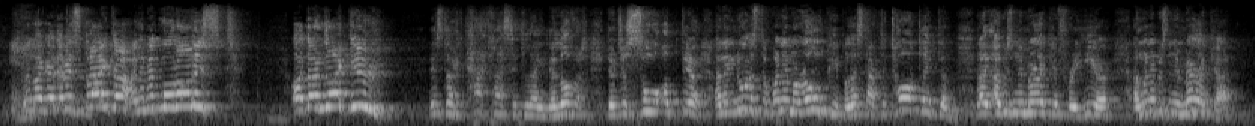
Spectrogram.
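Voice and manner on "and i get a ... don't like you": put-on South African accent, pitched up. Speaker shows how he talks around South African people; put-on South African accent. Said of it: "I begin to talk a little bit like this".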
